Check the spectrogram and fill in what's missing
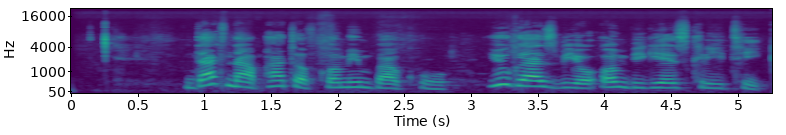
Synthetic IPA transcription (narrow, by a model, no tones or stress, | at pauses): datnapʰatɔfkʰɔmĩnbakʰu | juɡaɪzbijɔʔõnbiɡɛstkʰɾitʰik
